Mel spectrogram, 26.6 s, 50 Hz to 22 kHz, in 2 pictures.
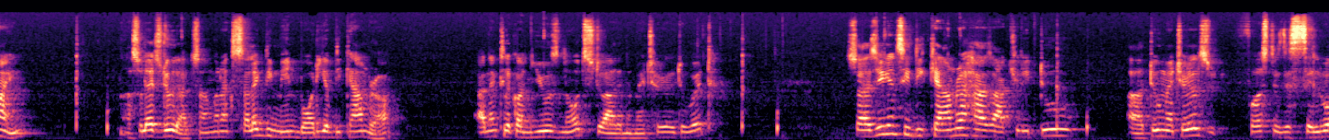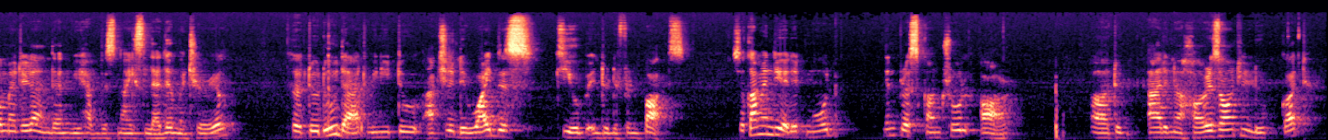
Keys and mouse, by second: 0.8-3.5 middle drag, 2.1-3.5 drag, 3.5-4.8 right drag, 5.6-7.5 drag, 7.5-9.0 middle drag, 9.9-11.4 middle drag, 10.9 z, 15.7 Tab, 16.3 Tab, 16.9-18.9 drag, 20.5 Tab, 23.4 ctrl+r.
